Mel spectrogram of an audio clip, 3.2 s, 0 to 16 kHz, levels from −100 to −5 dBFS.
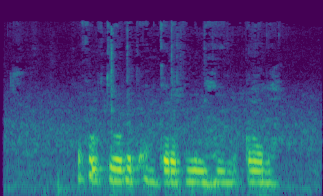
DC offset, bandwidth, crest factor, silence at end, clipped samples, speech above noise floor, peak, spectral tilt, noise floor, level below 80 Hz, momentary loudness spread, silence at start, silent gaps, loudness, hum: under 0.1%; 11.5 kHz; 18 dB; 0.45 s; under 0.1%; 28 dB; -8 dBFS; -8.5 dB/octave; -51 dBFS; -58 dBFS; 13 LU; 0.55 s; none; -24 LUFS; none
